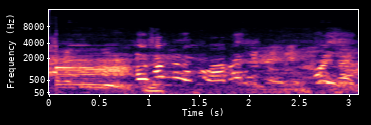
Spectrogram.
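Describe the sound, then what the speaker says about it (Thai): Water buffalo lowing at a cattle and buffalo livestock market in Thailand, a loud, close, drawn-out moo with a few shorter calls and harmonic groans, with background chatter. "เดี๋ยวปิดคลิปไปเบิ้งควายหน่อย สองตัวนะครับ"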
